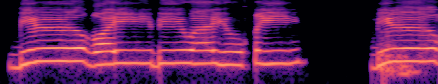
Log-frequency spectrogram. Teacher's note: lam itu punya sifat mengalir sebagian ya tawasut bainiah jadi bilbi wqi Bil gitu bilbi jangan terburu-burubi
